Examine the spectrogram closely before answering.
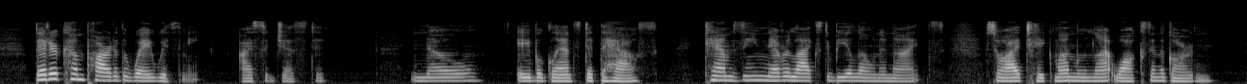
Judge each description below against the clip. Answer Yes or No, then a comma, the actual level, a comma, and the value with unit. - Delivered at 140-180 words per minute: Yes, average, 160 wpm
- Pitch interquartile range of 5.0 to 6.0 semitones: No, narrow, 2.4 semitones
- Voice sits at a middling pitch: Yes, medium, 165 Hz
